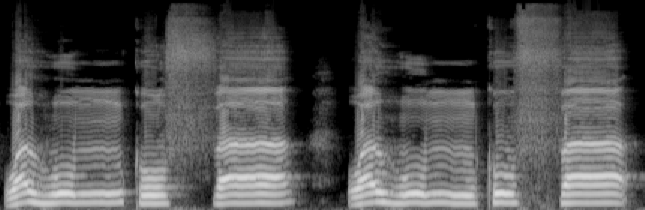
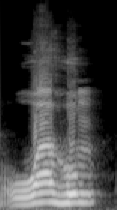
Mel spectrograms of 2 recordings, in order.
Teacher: Tutup bibir dan datangkan sifat dengung asli padanya. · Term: Izhar syafawi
